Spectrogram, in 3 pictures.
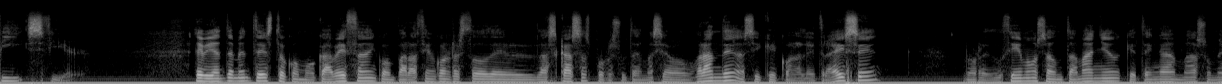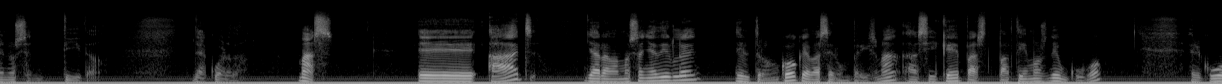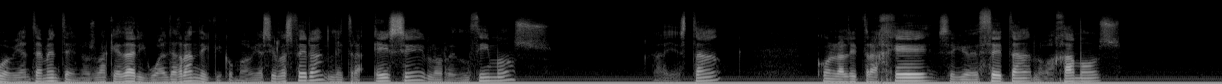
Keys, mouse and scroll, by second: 2.7-3.3 scroll down 3, 3.3 scroll up 1, 3.7-4.5 scroll down 1, 4.5 scroll down 1, 4.9 scroll down 1, 7.4 s, 11.8 scroll up 4, 12.1-12.8 scroll down 1, 12.9-14.1 scroll down 5, 14.2 scroll down 1, 17.5 click, 24.0-24.7 scroll down 7, 27.9 s, 33.3 g.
